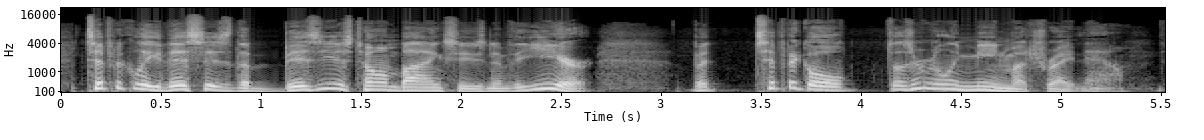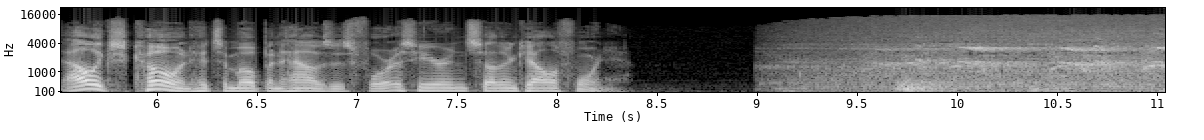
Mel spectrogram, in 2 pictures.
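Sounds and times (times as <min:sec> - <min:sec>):
speech: 0:00.2 - 0:08.4, 0:09.7 - 0:10.0
Pacific Ocean surf: 0:09.0 - 0:11.0
wind noise: 0:09.1 - 0:11.0
seagulls calling at a townhouse in Santa Monica: 0:09.2 - 0:11.0.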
